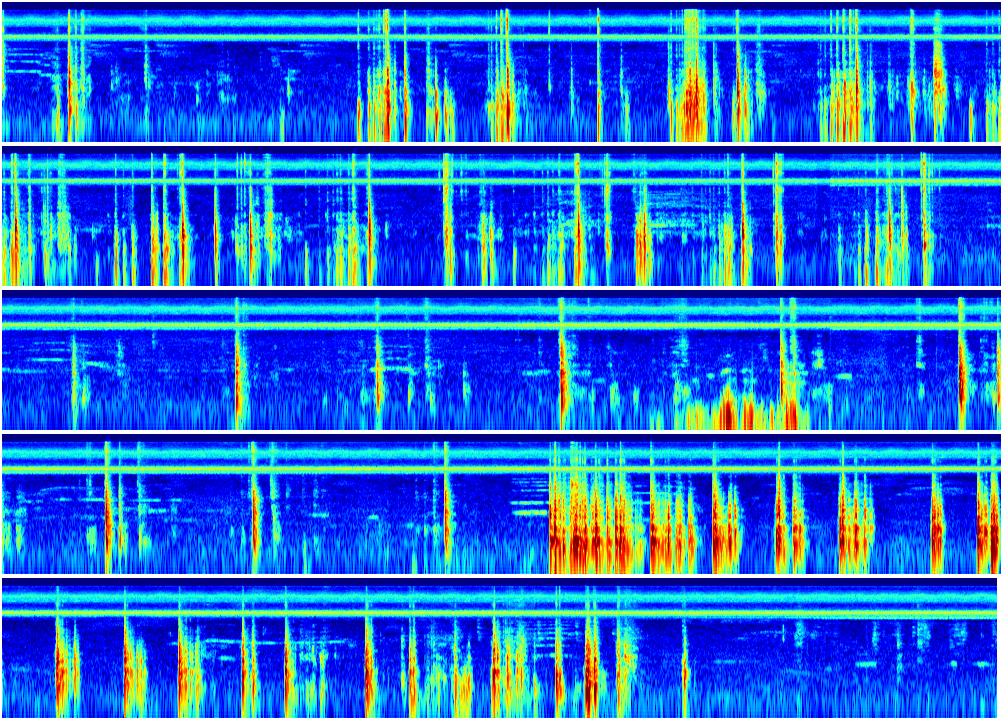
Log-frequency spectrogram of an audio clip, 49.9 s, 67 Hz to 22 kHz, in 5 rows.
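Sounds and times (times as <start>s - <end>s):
insects chirring: 0.0s - 49.9s
sharp knocks and taps: 35.5s - 38.7s, 39.3s - 46.3s.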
